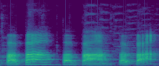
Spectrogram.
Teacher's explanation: is a unstressed stressed cadence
